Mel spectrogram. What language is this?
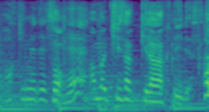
Japanese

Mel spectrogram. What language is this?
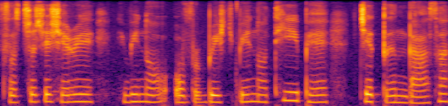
Chokri Naga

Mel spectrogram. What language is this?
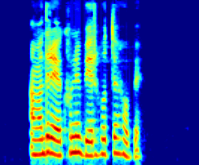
Bangla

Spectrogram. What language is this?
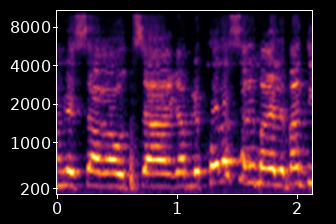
Hebrew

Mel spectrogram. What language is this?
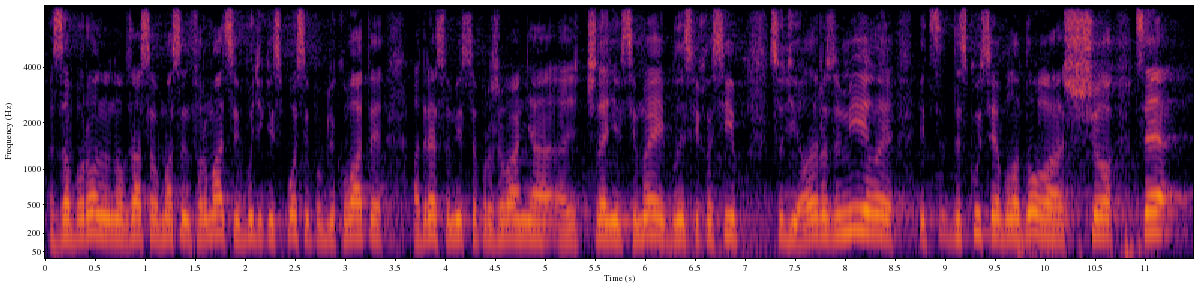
Ukrainian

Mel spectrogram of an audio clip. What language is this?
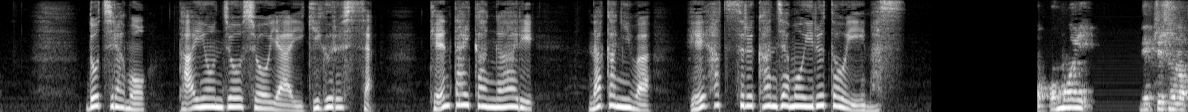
Japanese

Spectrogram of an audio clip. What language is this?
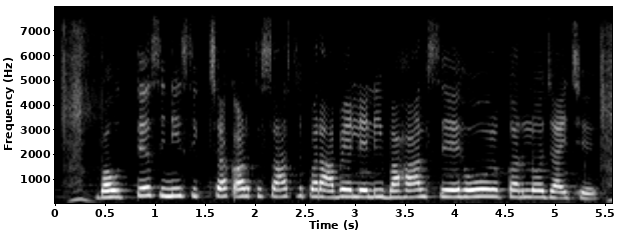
Maithili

